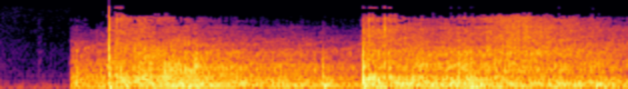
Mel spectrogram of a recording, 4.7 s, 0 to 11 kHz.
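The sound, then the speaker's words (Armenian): Fireworks go off in city streets at around half past one at night: a loud, sustained crackling roar begins suddenly and is punctuated by two sharper bangs. “Սահաթաշ չէ մարտական ֆիլմից, այլ հրավառություն, գիշերը 1:30-ի սահմաններում, Սարյան-Պուշկին փողոցներում։”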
